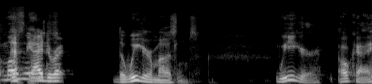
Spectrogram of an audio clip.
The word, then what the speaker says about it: Uyghur: Uyghur. Okay. Uyghur. Yep, that's how you pronounce it, but it's spelled really weird.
